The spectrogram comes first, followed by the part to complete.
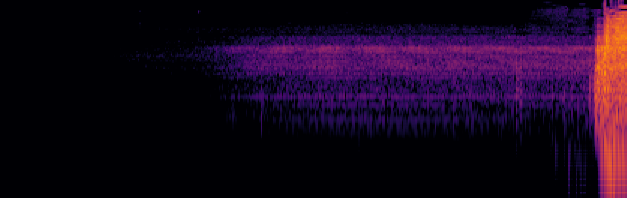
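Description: Silence, then a faint steady hum with a fixed pitch fading in about halfway through and slowly growing, before loud rock music comes in at the very end.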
